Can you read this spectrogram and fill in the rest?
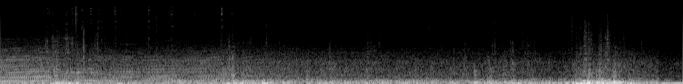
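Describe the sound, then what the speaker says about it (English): A decat car accelerating hard with a quick gear shift, the engine note rising in a smooth pull from inside the cabin, dipping briefly at the shift and then building again with a louder surge near the end. "that felt like a really smooth pull to me. No gears grinding, the shift felt kind of quick."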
